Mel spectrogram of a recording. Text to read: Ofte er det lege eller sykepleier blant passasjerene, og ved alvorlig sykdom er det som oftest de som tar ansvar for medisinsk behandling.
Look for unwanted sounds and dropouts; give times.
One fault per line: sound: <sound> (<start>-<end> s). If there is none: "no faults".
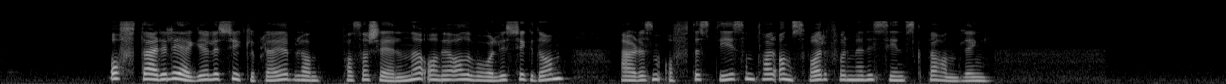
no faults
